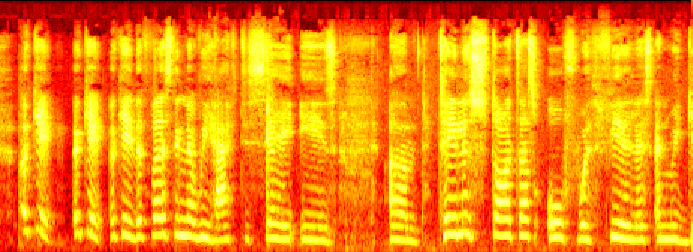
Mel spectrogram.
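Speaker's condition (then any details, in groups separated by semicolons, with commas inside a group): No condition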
